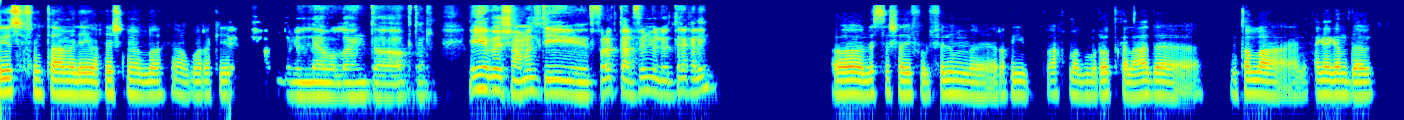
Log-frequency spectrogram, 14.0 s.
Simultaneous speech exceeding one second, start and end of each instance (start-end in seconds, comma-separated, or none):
none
